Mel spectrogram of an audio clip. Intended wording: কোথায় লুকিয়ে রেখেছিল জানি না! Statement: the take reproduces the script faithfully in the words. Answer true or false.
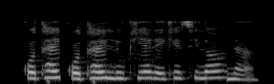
false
